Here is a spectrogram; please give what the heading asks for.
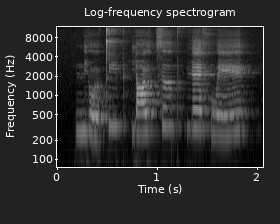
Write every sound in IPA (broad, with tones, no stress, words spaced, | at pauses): n̪jo̰˨˩ʊ̯t̪i˥pʰjɑ˧˥ʊ̯ t͡sɹ̩˥pʰɥɛ˥ xwe˧˥ɪ̯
